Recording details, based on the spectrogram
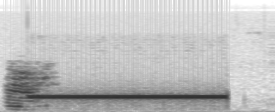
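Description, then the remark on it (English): A short buzzy burst gives way to a single steady, mid-pitched telephone tone that holds evenly for about two seconds, then cuts off abruptly into near silence, as a call is placed to a Taco Bell KFC. “I'm going to call the Taco Bell KFC.”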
